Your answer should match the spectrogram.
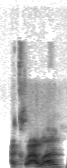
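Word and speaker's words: Ocklawaha: Oklahoma, maybe.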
